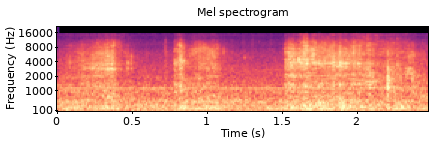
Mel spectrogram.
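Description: Wooden spoon stirring a grainy sugar-and-water candy mixture in a pot, making faint, gritty scraping strokes against the pot, the longest near the end.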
